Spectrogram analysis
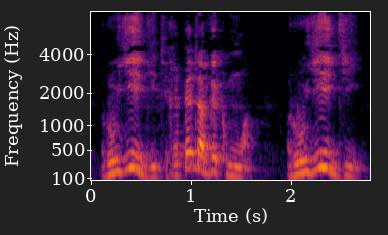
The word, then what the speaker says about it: Ruyigi: On prononce Ruyigi. On prononce Ruyigi.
